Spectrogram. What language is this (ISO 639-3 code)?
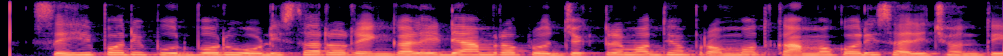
ori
